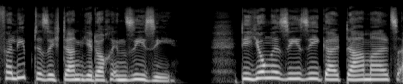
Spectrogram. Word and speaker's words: Sisi: Man kennt sie vor allem unter ihrem Spitznamen Sisi, eine Kurzform von Elisabeth. Wegen berühmter Filme über ihr Leben wird der Name oft Sissi ausgesprochen. Das ist aber nicht richtig.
